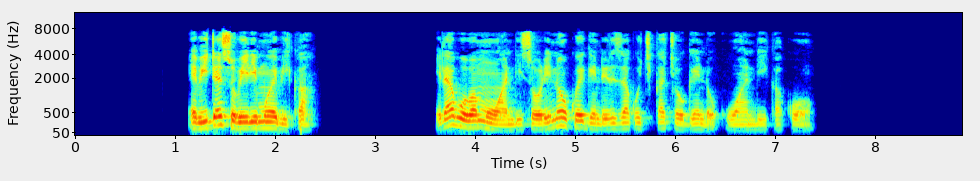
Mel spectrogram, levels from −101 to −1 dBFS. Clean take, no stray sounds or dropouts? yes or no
yes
